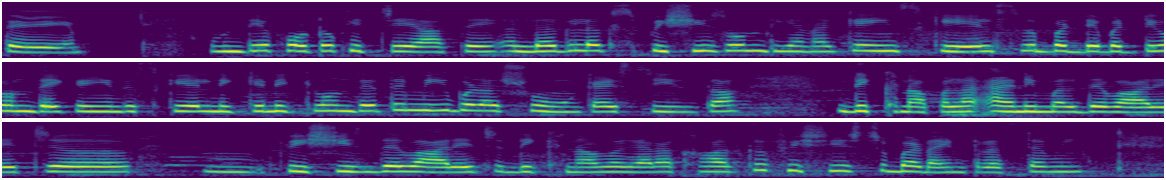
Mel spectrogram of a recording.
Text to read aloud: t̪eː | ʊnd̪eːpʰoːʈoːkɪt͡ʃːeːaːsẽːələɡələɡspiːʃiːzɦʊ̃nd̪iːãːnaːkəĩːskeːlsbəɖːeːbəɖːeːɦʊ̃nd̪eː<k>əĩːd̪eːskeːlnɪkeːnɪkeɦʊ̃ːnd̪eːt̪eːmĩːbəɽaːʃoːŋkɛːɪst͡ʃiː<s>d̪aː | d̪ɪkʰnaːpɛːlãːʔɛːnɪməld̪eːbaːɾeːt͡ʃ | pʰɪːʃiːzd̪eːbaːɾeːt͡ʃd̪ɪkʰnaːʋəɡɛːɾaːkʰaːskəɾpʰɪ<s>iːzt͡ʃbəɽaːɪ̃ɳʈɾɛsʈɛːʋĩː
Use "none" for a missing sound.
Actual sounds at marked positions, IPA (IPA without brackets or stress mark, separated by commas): k, z, ʃ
